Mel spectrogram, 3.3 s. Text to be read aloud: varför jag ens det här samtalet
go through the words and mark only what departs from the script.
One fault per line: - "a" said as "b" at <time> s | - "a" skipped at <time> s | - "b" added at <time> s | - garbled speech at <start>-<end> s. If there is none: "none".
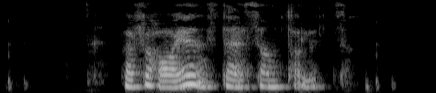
- "har" added at 1.1 s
